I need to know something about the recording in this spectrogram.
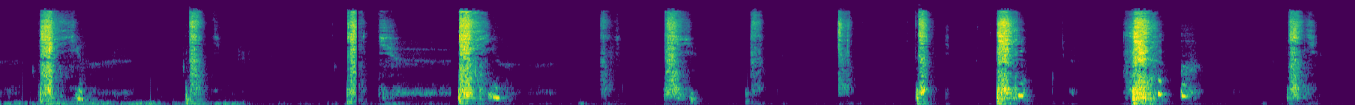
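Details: Sneezing fit with a cold: about a dozen sharp, explosive sneezes in rapid succession.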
